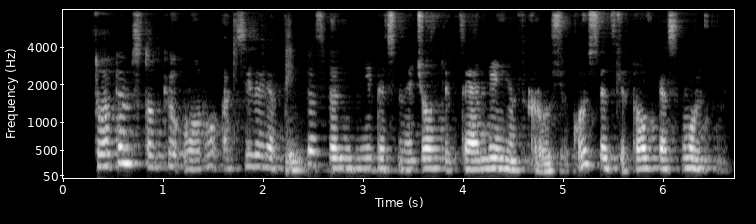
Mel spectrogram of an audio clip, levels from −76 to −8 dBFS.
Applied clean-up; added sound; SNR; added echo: neural mask model DeepFilterNet 3.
